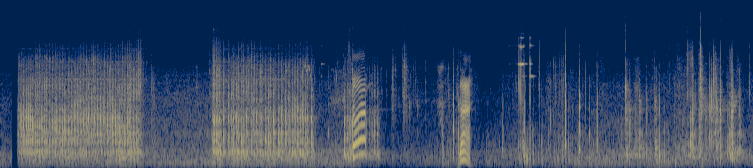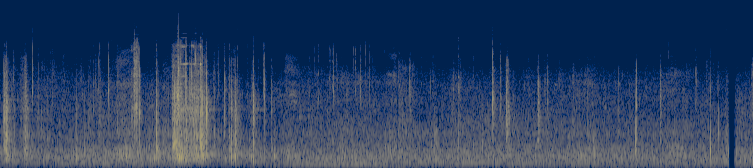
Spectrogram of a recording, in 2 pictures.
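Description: Scattered metallic clicks and knocks from a new stainless-steel shroud's T-ball terminal being seated in its fitting on an aluminium mast and its bolt tightened. Loud rushing noise covers the first few seconds.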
